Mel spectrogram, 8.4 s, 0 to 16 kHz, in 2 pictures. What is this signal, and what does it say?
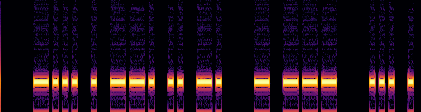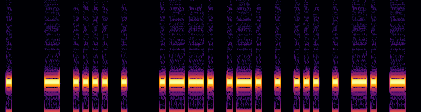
Morse code, heard as a keyed tone, about 25 wpm, 1000 Hz. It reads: BEGIN TO SEE THE PRESENT
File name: qotdfiles / 25wpm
